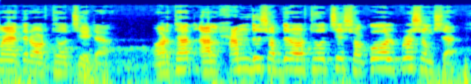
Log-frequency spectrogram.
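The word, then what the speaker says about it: الحمد: অর্থ হচ্ছে সকল প্রশংসা কিন্তু আমরা যদি এখানে আলহামদু না বলে আলহামদু বলি নরমাল হা বলি বাংলার মত হ আলহামদু এভাবে যদি বলি আলহামদু না বলে গলার ভেতর থেকে না বলে যদি হামদু নরমাল হা বাংলা হ এর মতো বলি সেক্ষেত্রে অর্থটা মারাত্মক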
